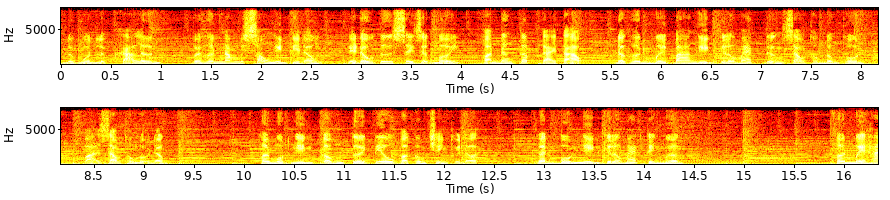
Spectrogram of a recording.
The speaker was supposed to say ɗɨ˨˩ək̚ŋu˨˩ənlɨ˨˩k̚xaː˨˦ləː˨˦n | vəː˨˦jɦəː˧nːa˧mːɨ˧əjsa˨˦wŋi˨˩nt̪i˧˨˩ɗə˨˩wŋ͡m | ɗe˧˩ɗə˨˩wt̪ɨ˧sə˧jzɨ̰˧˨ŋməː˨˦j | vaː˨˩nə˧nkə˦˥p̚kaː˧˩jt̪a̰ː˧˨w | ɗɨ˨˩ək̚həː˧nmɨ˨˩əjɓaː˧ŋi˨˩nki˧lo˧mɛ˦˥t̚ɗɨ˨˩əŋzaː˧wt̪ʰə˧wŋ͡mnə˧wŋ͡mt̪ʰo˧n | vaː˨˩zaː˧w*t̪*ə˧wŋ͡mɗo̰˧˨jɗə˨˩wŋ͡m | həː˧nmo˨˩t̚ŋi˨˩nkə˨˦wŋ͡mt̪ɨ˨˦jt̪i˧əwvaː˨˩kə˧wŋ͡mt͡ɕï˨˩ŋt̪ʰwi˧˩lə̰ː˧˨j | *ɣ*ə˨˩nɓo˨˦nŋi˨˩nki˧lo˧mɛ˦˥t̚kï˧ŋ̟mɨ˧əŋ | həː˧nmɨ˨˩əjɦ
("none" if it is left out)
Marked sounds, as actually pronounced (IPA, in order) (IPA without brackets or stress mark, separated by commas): t̪ʰ, ɣ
